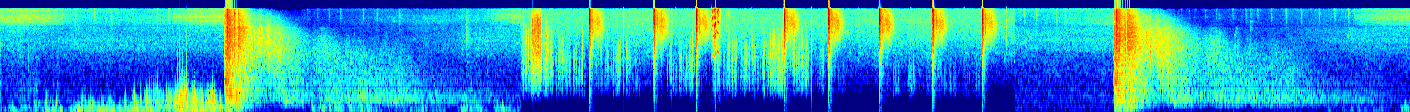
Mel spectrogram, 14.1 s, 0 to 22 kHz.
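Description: Two rifle shots from a 6.5 Grendel AR-15 with a 20-inch heavy barrel, firing Hornady Black 123 gr ELD Match, the first about two seconds in and the second about nine seconds later, each a sharp crack with a long fading tail. Between the shots comes a quick run of light clicks.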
